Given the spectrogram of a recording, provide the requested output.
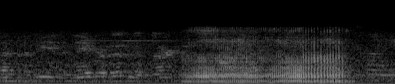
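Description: A Rottweiler snores with a deep, rattling rumble that swells into a buzzy, fluttering breath.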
